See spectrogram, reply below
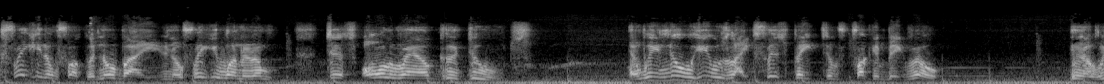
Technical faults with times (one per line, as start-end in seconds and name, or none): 0.00-11.04 MP3 compression
0.86-0.93 corrupt frame decoded
4.42-4.47 corrupt frame decoded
